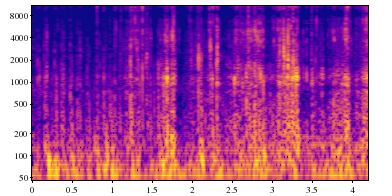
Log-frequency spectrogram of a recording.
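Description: A blue plastic bubble-wrap-style solar pool cover, made of thin air-bubble film, is scratched, rubbed and crinkled with fingertips and nails. It produces a dense, continuous run of crackly, crinkling scrapes with bright rustling texture and no pauses between the sounds.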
